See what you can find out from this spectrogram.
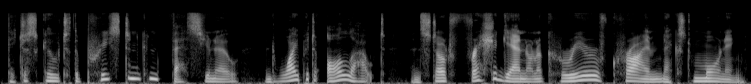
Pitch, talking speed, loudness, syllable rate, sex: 155 Hz, 210 wpm, -22 LUFS, 4.7 syllables/s, female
